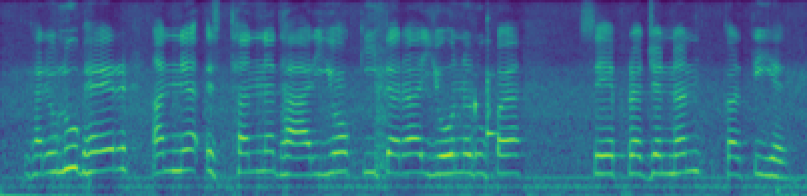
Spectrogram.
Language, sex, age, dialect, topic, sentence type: Hindi, male, 18-24, Kanauji Braj Bhasha, agriculture, statement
